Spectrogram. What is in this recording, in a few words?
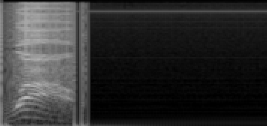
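Bouncy Balls speech, MOS 8580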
